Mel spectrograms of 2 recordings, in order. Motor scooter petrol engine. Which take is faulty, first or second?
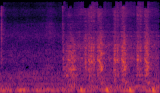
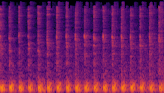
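first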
